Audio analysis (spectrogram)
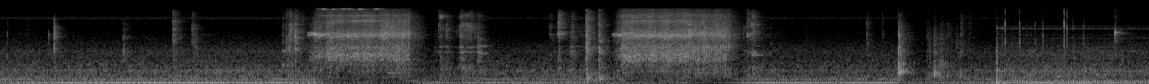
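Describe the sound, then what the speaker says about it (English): A ratchet with a deep socket tightens U-bolts on a homemade surfboard bike rack: bursts of rapid clicking come in two loud runs of about a second each, with scattered single clicks and metallic taps between, no talk. "It will help greatly to have a deep socket when tightening these U-bolts."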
